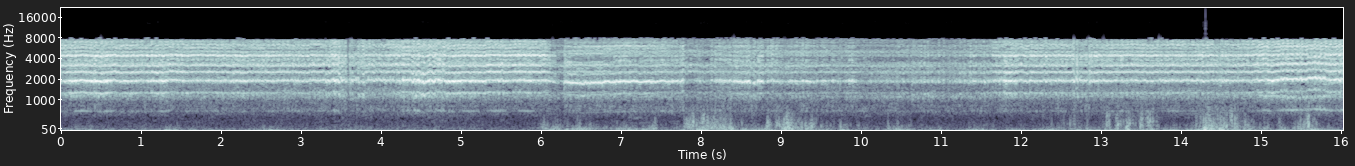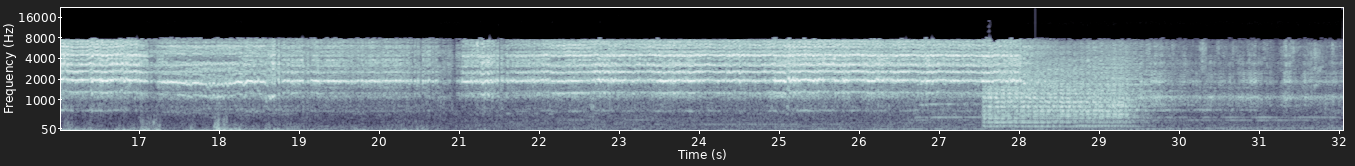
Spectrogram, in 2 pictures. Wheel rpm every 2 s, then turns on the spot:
160, 170, 170, 170, 170, 170, 170, 170, 160, 160, 170, 160, 160, 160, 50, 30.
28-32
